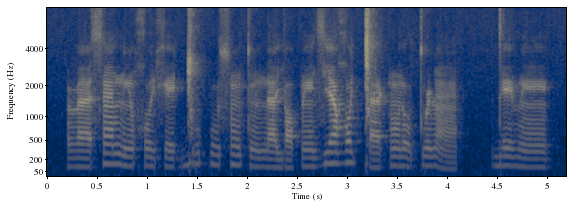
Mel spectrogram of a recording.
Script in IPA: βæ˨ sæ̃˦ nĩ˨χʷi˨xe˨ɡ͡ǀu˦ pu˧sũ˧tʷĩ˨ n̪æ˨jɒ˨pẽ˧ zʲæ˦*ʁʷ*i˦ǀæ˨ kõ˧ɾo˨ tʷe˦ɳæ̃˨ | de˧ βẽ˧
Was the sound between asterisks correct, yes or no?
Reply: yes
